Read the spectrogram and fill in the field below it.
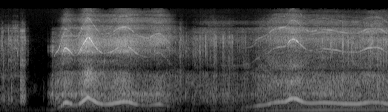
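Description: A small jet engine whines, rising and falling in pitch.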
